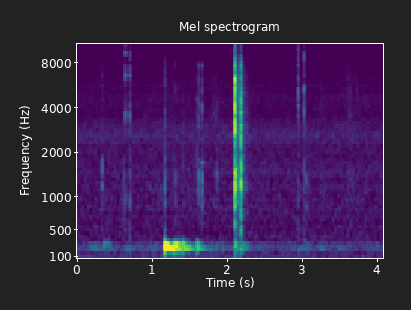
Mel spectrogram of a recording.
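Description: Computer mouse clicking now and then while objects are dragged in the design software. About a second in there is a loud dull thump that rings low for about half a second, and a sharp double knock follows about a second later.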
